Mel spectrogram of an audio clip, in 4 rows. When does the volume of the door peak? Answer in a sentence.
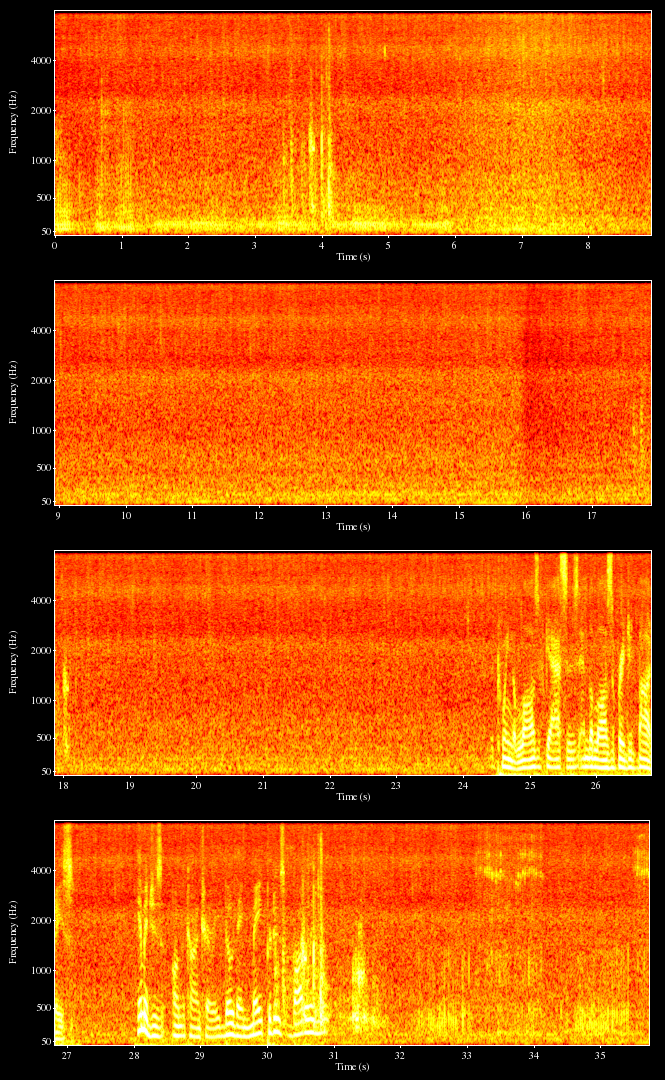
The loudest moment of the door is at 31 seconds.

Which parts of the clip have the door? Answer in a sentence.
You can hear the door from 3.4 to 4.4 s, from 17.6 to 18.2 s and from 30.1 to 31.8 s.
